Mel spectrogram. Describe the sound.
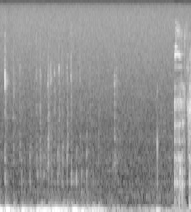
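Faint typing on a computer keyboard: a quick scatter of soft key clicks over a low rumble, with a brighter burst near the end.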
